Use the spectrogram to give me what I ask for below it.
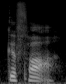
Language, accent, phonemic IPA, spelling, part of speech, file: English, US, /ɡəˈfɔ/, guffaw, noun / verb, En-us-guffaw.ogg
- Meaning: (noun) A boisterous laugh; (verb) To laugh boisterously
